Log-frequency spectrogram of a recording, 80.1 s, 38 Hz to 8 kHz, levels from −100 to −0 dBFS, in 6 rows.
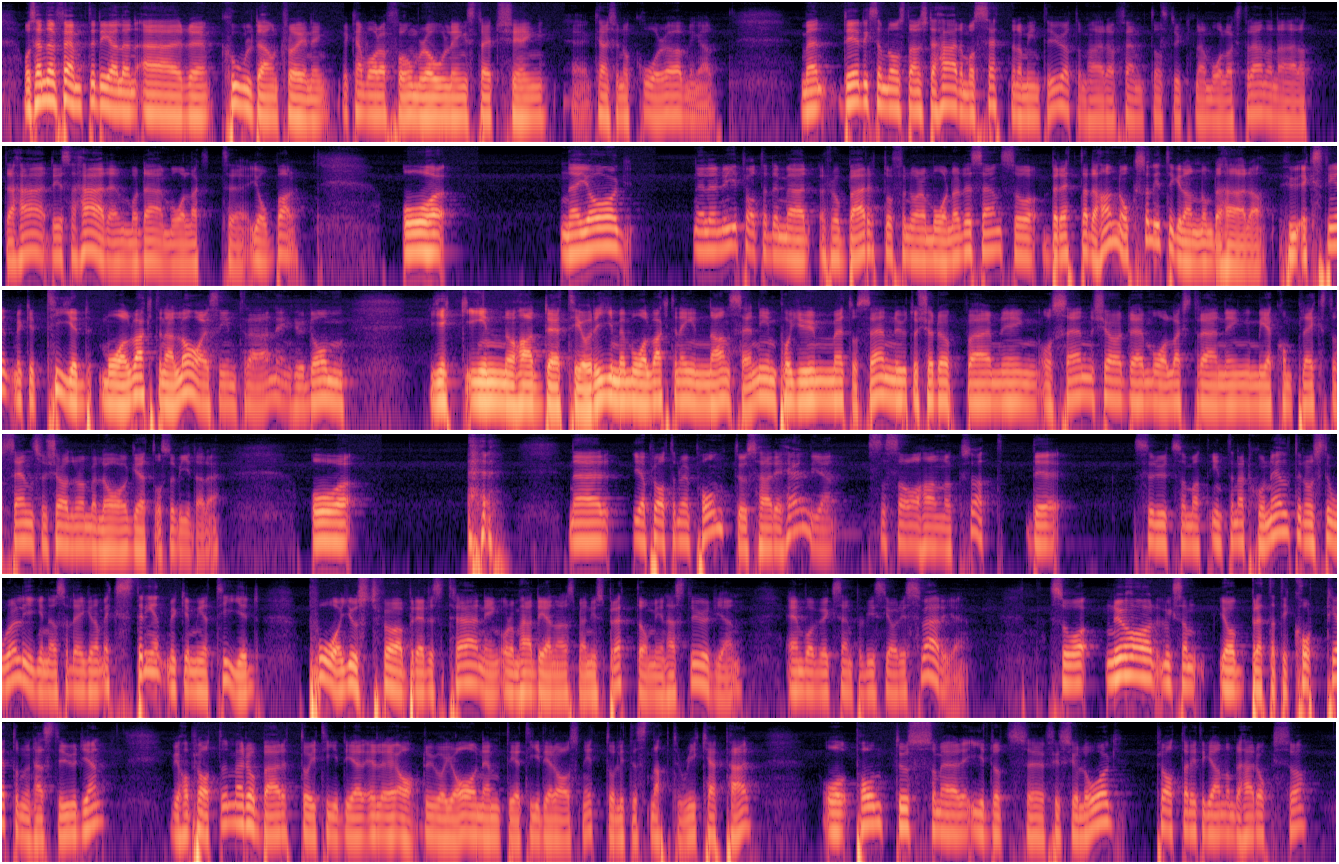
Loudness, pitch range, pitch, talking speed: -25 LUFS, 105-135 Hz, 115 Hz, 165 wpm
